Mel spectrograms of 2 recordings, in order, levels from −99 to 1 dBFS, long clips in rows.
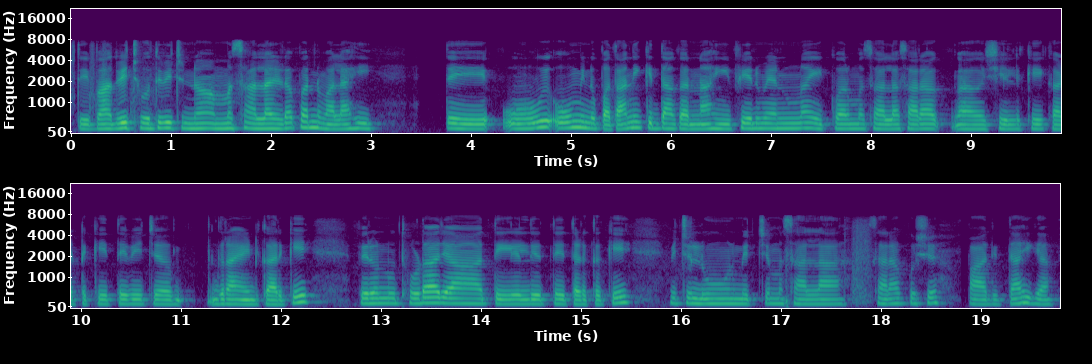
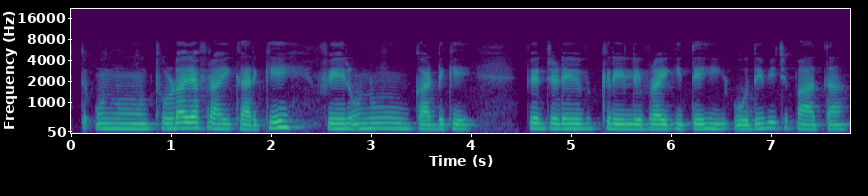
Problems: background sounds at intervals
